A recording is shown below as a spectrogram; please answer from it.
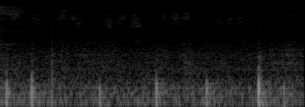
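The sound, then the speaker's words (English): A pen writes the word relationship on a page, giving many faint, quick scratching strokes in an uneven rhythm, with a few slightly louder taps among them. “Just simply looking at what's on the page. So I'm gonna write relationship.”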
